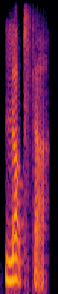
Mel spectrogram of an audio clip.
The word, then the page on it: lobster: Indian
